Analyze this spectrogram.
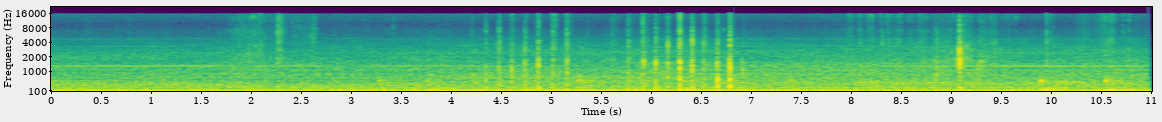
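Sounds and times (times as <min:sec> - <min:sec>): steady low hum: 0:00.0 - 0:11.0
fingertips tapping on concrete: 0:04.2 - 0:07.1.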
